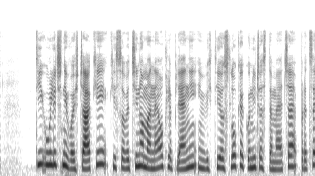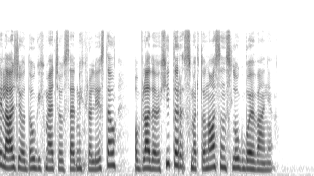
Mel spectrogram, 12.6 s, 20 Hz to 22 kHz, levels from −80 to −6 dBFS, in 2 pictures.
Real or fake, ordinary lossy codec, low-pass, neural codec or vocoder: real; none; 10.8 kHz; none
